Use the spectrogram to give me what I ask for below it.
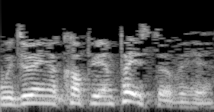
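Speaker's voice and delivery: plain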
